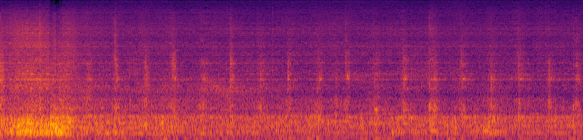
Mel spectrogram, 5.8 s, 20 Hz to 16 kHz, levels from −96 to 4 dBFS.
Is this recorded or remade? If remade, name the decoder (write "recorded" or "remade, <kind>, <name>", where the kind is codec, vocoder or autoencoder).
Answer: remade, codec, SNAC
